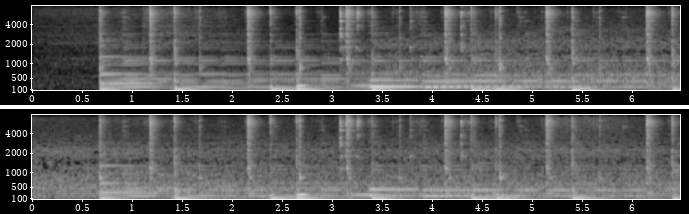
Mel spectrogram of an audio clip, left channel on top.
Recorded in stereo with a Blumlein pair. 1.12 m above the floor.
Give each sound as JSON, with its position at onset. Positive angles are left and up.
{"t": 0.7, "sound": "a guitar", "azimuth_deg": 5, "distance_m": 0.8}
